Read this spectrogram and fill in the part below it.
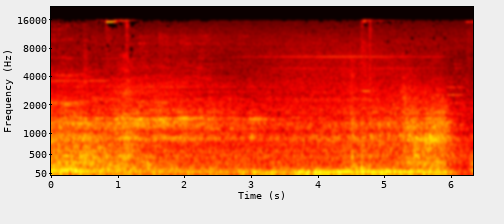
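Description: Industrial machinery hums with a low, steady drone.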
